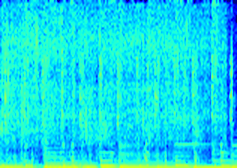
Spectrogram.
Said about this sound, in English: Once the onions turn translucent, add the turmeric or haldi powder. Stir everything nicely.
